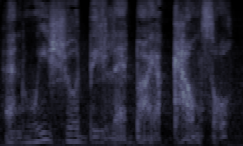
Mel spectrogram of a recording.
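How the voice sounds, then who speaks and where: Creaky-voiced resolute undead woman leader. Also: extremely low pitch, in a whisper, full character voice. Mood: firm, resolute. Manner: deliberate, dramatic. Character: resolute undead Forsaken woman, weary but defiant leader. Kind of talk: video game cutscene acting. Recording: loud music behind the voice. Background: loud music.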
